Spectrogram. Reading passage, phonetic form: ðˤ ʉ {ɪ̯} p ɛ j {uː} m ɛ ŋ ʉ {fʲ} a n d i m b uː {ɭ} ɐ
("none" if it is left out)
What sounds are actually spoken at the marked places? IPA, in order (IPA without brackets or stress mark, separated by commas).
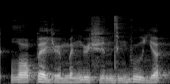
ʊ̯, ʏː, fʲ, ʎ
